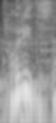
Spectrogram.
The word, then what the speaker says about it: Cojolites: Con una banda llamada los Cojolites, así se pronuncia, porque es en Nahuatl.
